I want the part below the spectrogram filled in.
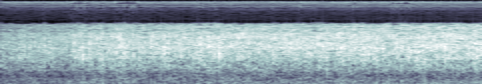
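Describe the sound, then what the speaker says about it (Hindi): Steady rain falls in Gurugram, a dense continuous hiss of drops hitting surfaces close by, unbroken and fairly loud with no other sounds standing out. "इसका मतलब अभी भी गुरुग्राम में बारिश हो रही है।"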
